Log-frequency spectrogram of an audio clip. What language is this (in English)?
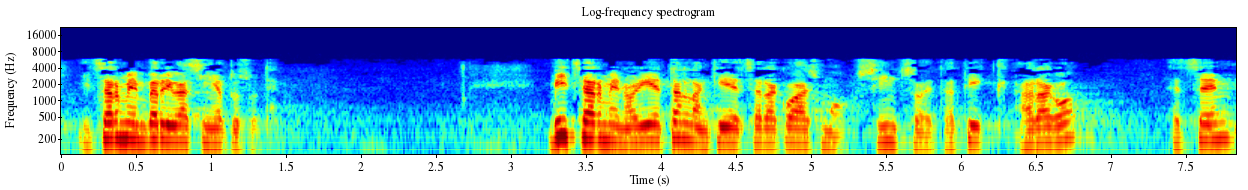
Basque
